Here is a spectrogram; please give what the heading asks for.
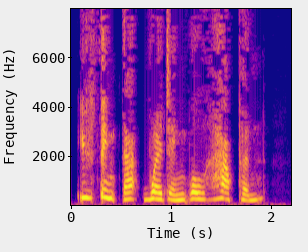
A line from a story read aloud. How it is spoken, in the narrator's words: Sophie spat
